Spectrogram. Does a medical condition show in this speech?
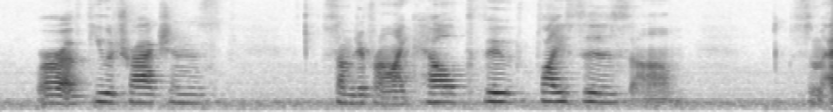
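Yes: disability causing slurred speech.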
